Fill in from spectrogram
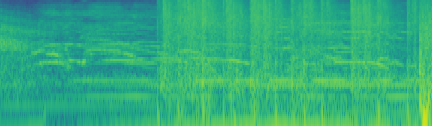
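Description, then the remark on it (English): A sudden loud blast, an explosion right outside the God King's pavilion tent, erupts partway through, followed by crackling, rumbling bursts like gunfire or debris, with another sharp impact near the end over a steady low hum. “Thulia cringed in terror as an explosion thundered right outside the God King's pavilion.”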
